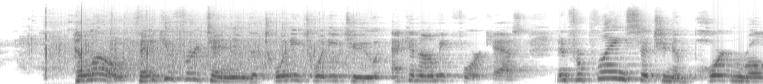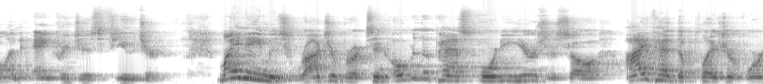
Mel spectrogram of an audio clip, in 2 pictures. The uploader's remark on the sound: RECORDED: Tuesday, March 1, 2022 at the Dena’ina Center in Anchorage. This week’s episode of Addressing Alaskans features the Anchorage Economic Development Corporation’s 2022 economic forecast luncheon. RECORDED: Tuesday, March 1, 2022 at the Dena’ina Center in Anchorage.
